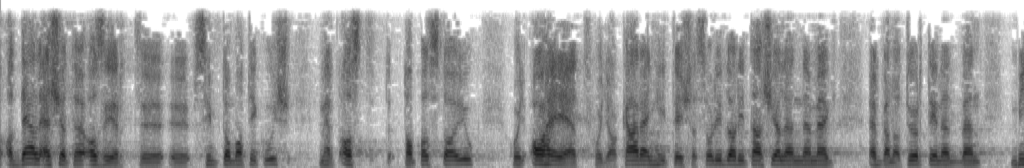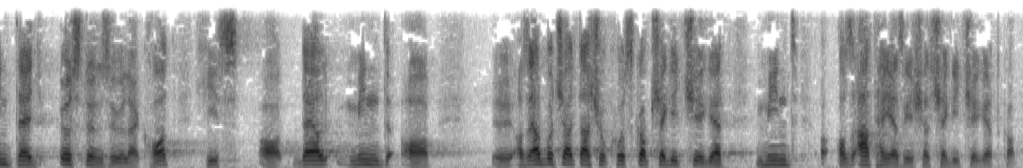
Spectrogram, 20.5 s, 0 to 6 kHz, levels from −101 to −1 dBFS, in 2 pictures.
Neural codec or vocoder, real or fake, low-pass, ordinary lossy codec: none; real; 5.4 kHz; none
